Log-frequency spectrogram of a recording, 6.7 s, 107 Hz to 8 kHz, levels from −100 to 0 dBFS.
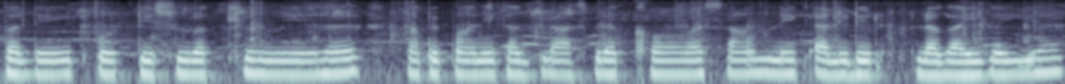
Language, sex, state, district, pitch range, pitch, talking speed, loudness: Hindi, female, Haryana, Rohtak, 175-185 Hz, 180 Hz, 190 wpm, -16 LUFS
